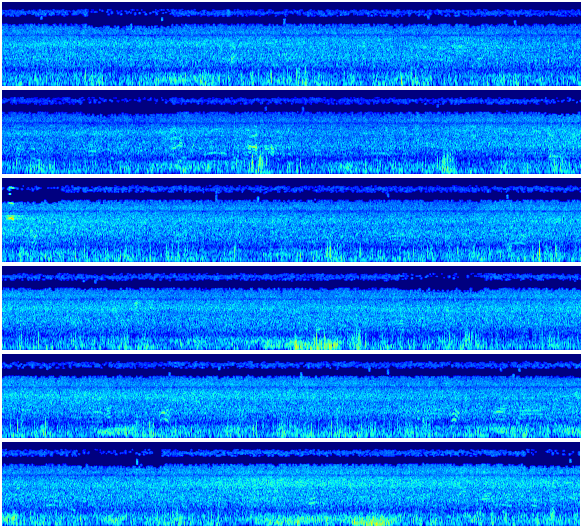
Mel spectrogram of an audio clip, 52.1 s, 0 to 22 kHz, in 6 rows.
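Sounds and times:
ocean surf breaking: 0.0s - 52.0s
wind on microphone: 0.0s - 52.0s.

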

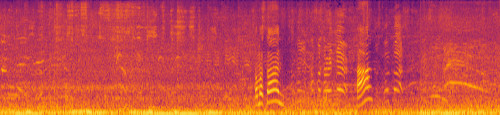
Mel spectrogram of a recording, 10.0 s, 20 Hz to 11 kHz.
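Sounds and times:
car engine rumbling: 0.0s - 10.0s
crowd chatter: 0.0s - 10.0s.

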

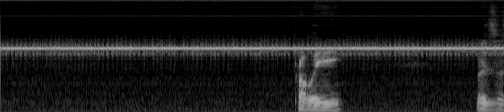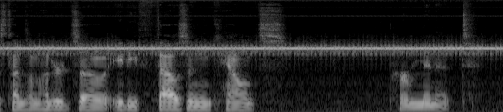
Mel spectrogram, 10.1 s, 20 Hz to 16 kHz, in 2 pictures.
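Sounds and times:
geiger counter high-pitched tone: 0.0s - 10.0s.

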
